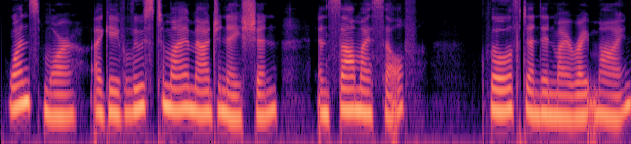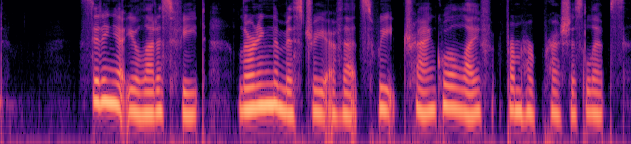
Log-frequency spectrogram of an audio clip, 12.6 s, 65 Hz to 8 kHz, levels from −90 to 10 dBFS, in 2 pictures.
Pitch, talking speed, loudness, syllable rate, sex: 195 Hz, 155 wpm, -17 LUFS, 4.4 syllables/s, female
